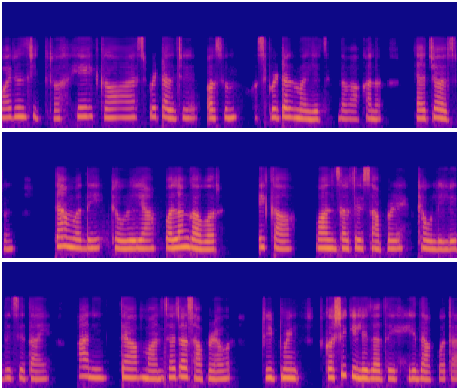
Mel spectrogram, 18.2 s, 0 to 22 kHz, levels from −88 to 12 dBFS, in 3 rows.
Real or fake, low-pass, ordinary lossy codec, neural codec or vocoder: fake; none; none; codec, 16 kHz, about 1 kbps, DyCAST, with the encoder's durations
